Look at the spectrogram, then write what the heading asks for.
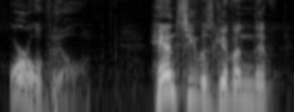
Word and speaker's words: Oroville: the announcer on the video kept calling it Orville o r v i l l e California so Jim was recruited to take the script to khsl TV and re-record it knowing how to pronounce Oroville hence he was given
